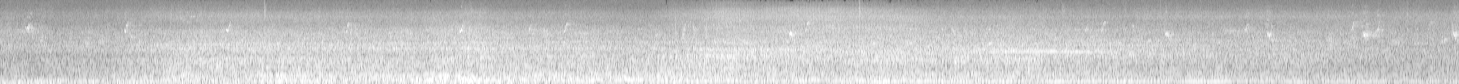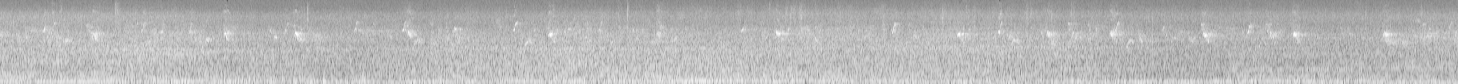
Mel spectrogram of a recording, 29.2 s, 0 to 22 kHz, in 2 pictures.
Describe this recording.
In the temple square, Birds singing, Traffic Sound, Zoom H2n MS +XY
